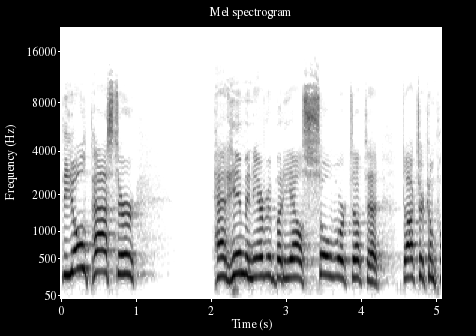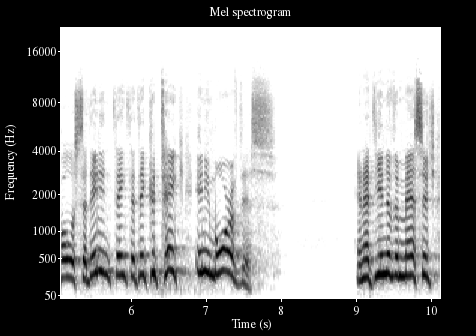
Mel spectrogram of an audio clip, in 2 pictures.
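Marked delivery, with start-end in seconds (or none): none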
